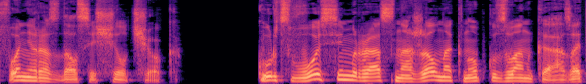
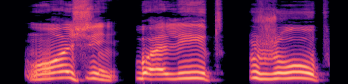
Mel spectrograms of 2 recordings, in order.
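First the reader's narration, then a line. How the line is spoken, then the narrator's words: Moaned, whimpering loudly. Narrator (Russian): простонал Курц и громко захныкал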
